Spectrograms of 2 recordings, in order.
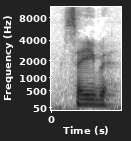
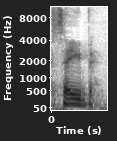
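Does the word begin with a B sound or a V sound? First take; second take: V; B. First: The first sound is made with lip and teeth. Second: The first sound is made with both lips. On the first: The speaker calls it right. "we have to say save with a V" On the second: The speaker calls it wrong. "No sería save"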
